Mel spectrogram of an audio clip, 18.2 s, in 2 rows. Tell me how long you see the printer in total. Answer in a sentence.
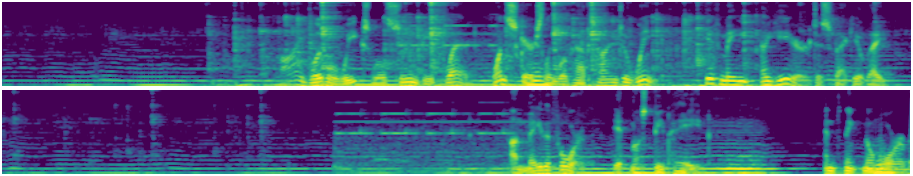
You can't hear the printer here.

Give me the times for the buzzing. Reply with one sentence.
You can hear the buzzing from 0.0 to 18.1 s.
